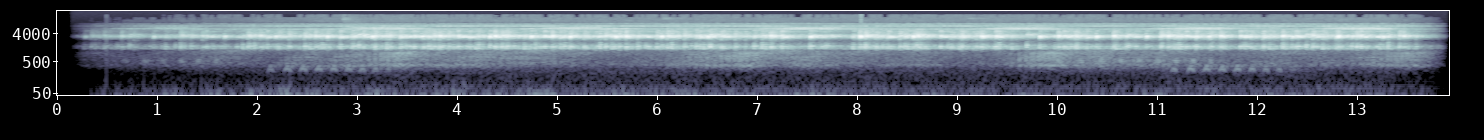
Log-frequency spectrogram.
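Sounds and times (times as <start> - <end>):
frogs at the Rio Negro in Anavilhanas: 0.2 - 13.9.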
